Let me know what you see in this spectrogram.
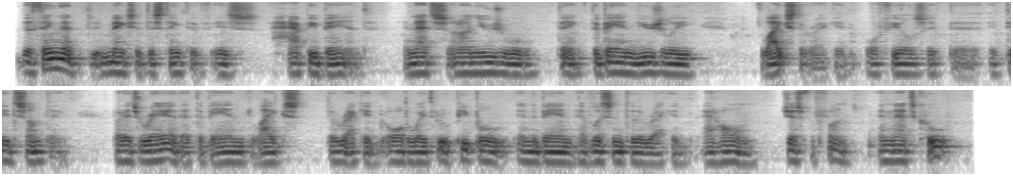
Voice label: interview happy band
